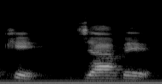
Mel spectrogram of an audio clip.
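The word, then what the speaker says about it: Yahweh: días de la biblia el nombre era pronunciado como que llave y aquí dice yo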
